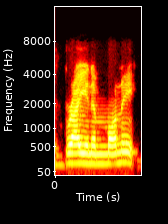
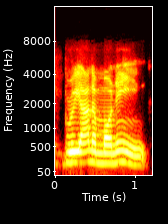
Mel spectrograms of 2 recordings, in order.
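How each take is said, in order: First: "Brian and" for Brianna, BRY-un-un; "Brian and Monique", BRY-an first; misread name. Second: "Brianna" as bree-AH-na; "Brianna Monique", bree-AH-na first; correct name reading. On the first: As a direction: say Brian with a long eye vowel. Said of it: "I read it as". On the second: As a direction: say Brianna with an ee and open ah. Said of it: "I didn't read this one properly". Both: Shown as a demonstration.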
